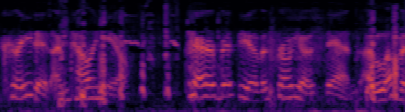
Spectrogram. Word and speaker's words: Terabithia: Yes, and you even pronounced Terabithia right.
